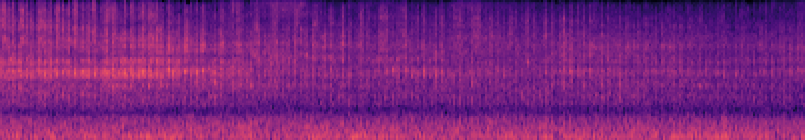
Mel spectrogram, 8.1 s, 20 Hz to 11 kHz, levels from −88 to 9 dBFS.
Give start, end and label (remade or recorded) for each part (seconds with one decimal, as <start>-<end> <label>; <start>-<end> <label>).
0.0-0.8 remade; 0.8-1.7 recorded; 1.7-8.1 remade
